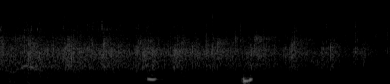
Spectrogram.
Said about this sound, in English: Come on. Come on, if we're going to clap, let's clap.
